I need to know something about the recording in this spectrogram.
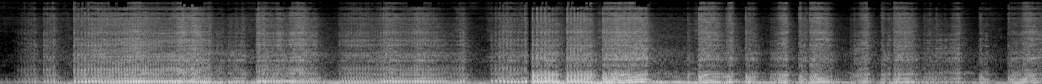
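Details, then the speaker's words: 1985 Mazda RX7 rotary, premixed with two-stroke oil, drained bad fuel: uneven surging run that sags and picks back up, no steady idle; not getting fuel like it should, fuel lines to be blown out for clogs. "so now that we've gotten it running and we know it's not getting fuel like it should we're going to start with taking fuel lines off blowing through them trying to see if they're clogged up or anything"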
